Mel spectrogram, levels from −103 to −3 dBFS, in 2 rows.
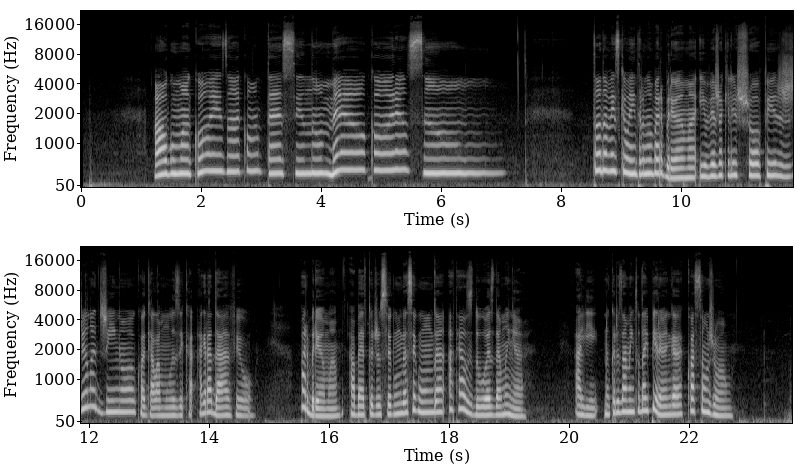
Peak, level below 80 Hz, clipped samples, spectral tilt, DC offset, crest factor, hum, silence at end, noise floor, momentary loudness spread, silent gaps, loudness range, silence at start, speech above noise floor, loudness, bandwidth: -16 dBFS; -58 dBFS; under 0.1%; -6 dB/octave; under 0.1%; 16 dB; none; 0 s; -64 dBFS; 8 LU; none; 4 LU; 0.15 s; 35 dB; -30 LUFS; 14 kHz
